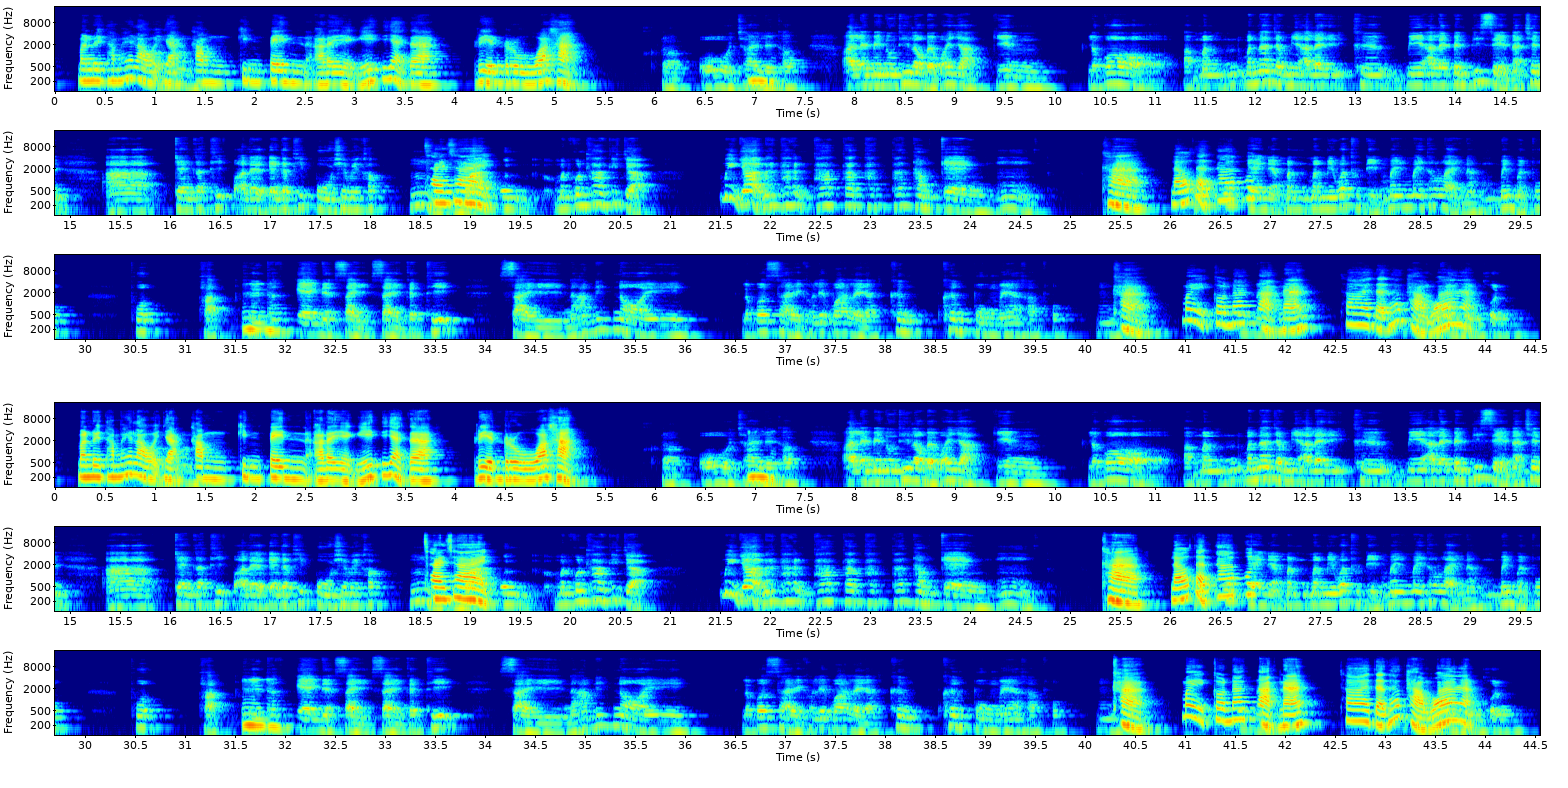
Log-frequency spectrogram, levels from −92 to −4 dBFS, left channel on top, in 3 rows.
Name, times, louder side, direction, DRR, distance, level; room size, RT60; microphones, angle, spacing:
voice 1, 0.2-3.8 4.2-5.2 6.9-7.2 18.6-19.2 25.3-25.7 26.0-26.9 31.6-32.0 40.3-40.6 41.0-42.2 42.6-43.9, right 5 dB, 75° right, 9 dB, 0.3 m, -30 dB
voice 2, 1.0-1.4 6.1-9.9 10.3-18.1 18.4-20.8 21.5-24.6 26.2-29.7 30.5-30.7 31.2-31.3 31.6-33.7 34.2-36.0 36.6-38.3 38.6-39.5 40.1-40.4 41.5-41.8 43.2-44.3, right 1 dB, 5° left, -1 dB, 0.7 m, -42 dB
3.3 x 2.5 x 2.7 m, 0.39 s
head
